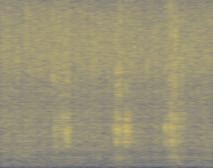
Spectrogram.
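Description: Zucchini chunks sizzling in melted butter in a stainless steel sauté pan: a steady frying hiss with a few short crackles about half a second apart.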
